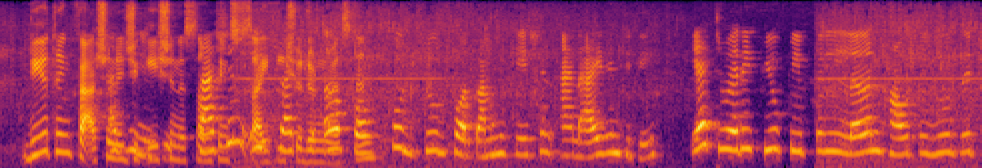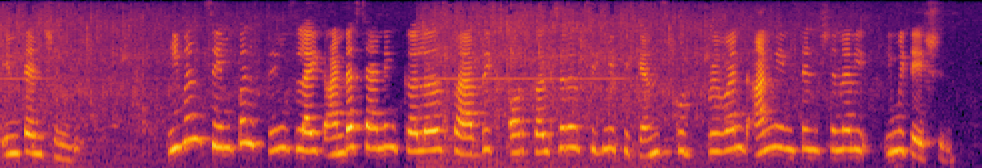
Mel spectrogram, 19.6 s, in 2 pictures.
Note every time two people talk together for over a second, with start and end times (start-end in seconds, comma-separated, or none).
1.1-3.7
